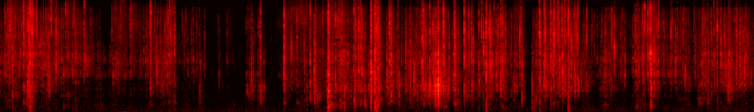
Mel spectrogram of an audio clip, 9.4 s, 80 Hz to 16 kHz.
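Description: Glossy magazine pages are crumpled and rolled by bare hands with the fingertips, giving a quiet, dense, bright crinkling and crackling with almost no low end. The crumpling runs nearly continuously, with brief silent pauses around 2.6–3.4 seconds and near 6.6 seconds.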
